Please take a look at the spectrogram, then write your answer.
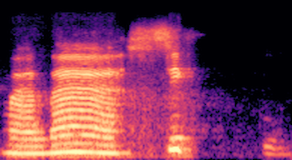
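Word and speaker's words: مناسككم: Jadi as-Susi bacanya manasikum. Manasikum. Jangan ragu-ragu ya. Kaf pertamanya hilang. Yang ada yang bunyi kaf kedua tasydid.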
